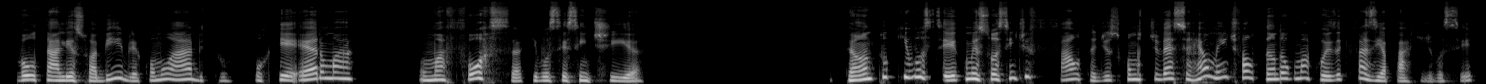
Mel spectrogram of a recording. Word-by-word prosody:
voltar 205 0 +2
ali 185 0 +4
a 180 - +2
sua 170 -2 -2
bíblia 210 - -1
como 200 +6 -2
hábito, 185 -8 -2 0.2
porque 190 +2 0
era 240 +7 +4
uma 280 -3 +2 0.7
uma 200 +2 +3
força 235 - 0
que 175 - -6
você 180 +1 -1
sentia. 165 -3 -2 2.0
Tanto 245 - +4
que 340 0 0
você 320 - +2
começou 240 +2 +3
a - - +2
sentir 290 - -2
falta 235 - -6
disso, 195 +3 -8
como 230 0 +2
se 230 - -6
tivesse 245 +1 0
realmente 320 - -1
faltando 290 -5 0
alguma 270 +1 -2
coisa 210 -1 -1
que - - -25
fazia 195 - 0
parte 155 -4 -8
de - - -15
você. 150 +6 -10
215 Hz, 140 wpm, -23 LUFS, 180-260 Hz, 2.0 s, ali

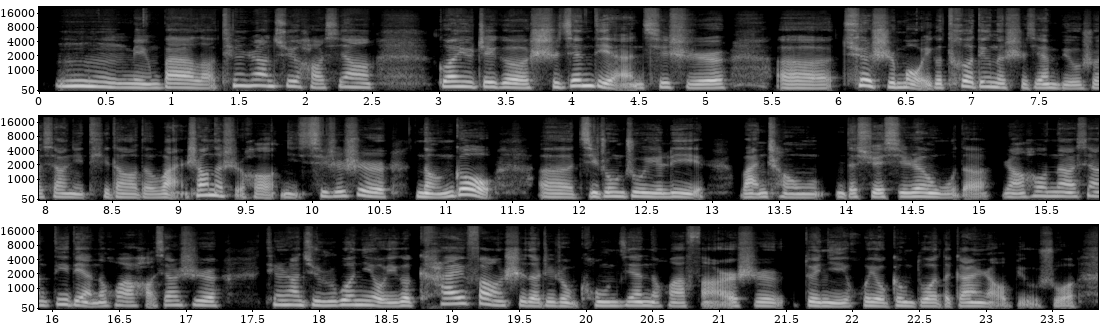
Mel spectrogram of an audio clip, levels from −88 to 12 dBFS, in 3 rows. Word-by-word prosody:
嗯， 240 -7 +4
明 175 -1 +1
白 185 -2 +3
了。 165 - -3
听 275 -1 -1
上 270 -1 +1
去 250 -1 -1
好 190 -5 -4
像 200 -1 -3 0.5
关 235 -1 +5
于 230 - +2
这 220 +1 +2
个 190 -3 +4
时 205 +3 -1
间 270 +6 +6
点， 185 -7 +1
其 205 +4 -2
实， 175 -2 +2 0.3
呃， 165 -1 0
确 280 -2 +4
实 235 -5 +2
某 195 -3 +2
一 - - -1
个 180 - +1
特 235 +6 +2
定 225 -1 0
的 190 - +2
时 175 - -5
间， 175 0 0
比 155 - -4
如 150 - -2
说 165 +2 -5
像 165 -1 -2
你 145 - -2
提 - - -9
到 160 -2 -3
的 145 -1 -4
晚 160 0 -1
上 250 +1 +3
的 225 - +3
时 - - -7
候， 145 - -4
你 155 - -4
其 200 - -4
实 200 +2 -1
是 205 -6 +1 0.2
能 175 +1 +3
够， 275 +6 +6 0.3
呃， 165 -3 -2
集 160 +7 0
中 195 0 0
注 190 -2 +3
意 175 -1 +3
力 170 -1 +1 0.3
完 165 +1 +1
成 155 -4 -3
你 170 - -3
的 165 - -2
学 170 0 0
习 180 +1 -1
任 180 -1 +4
务 155 -1 -4
的。 - - -5
然 165 0 -2
后 210 +2 -3
呢， 195 -2 +1
像 195 0 -5
地 240 +2 -3
点 195 -7 0
的 165 +2 -2
话， 185 -2 -3
好 180 - -8
像 210 0 -4
是 200 -3 -1 0.3
听 225 -3 -4
上 215 -1 0
去， 200 - -3
如 190 0 -1
果 220 +1 +1
你 215 -1 +1
有 175 -5 +1
一 160 - -1
个 185 0 +3
开 265 +9 0
放 255 -7 0
式 195 0 -2
的 170 -2 +1
这 175 0 -3
种 165 -2 -2
空 175 -1 -1
间 180 0 0
的 170 - -1
话， 160 -1 -3
反 - - -6
而 - - -1
是 170 -3 -3
对 180 -3 +2
你 155 -2 +1
会 165 +4 -4
有 165 - +3
更 175 0 -1
多 165 0 -1
的 - - -6
干 165 -1 +1
扰。 - - -5
比 - - -14
如 - - -11
说 - - -6
180 Hz, 270 characters per minute, -20 LUFS, 165-210 Hz, 0.5 s, 间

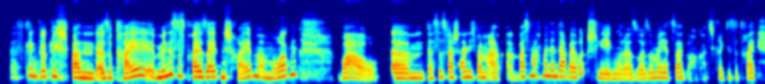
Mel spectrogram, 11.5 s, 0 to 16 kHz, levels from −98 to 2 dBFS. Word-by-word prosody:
Das 210 -1 -21
klingt 255 -4 -2
wirklich 230 0 -1
spannend. 200 -3 +4
Also 190 +1 +2
3 245 +11 +3
mindestens 250 +4 +3
3 220 -1 +5
Seiten 220 -1 +2
schreiben 235 +5 -2
am 190 - -4
Morgen. 240 +12 +1 0.6
Wow, 190 -5 0 0.2
ähm, 185 0 +2
das 180 +3 -8
ist 220 0 -7
wahrscheinlich 215 0 -1
beim 205 -2 -1
al 185 +1 -1
äh, - - -12
was 230 +5 -3
macht 265 -1 -1
man 270 -1 0
denn 245 -1 +1
da 230 -1 +3
bei 215 -2 0
Rückschlägen 170 -4 -6
oder 165 0 -6
so? 165 +1 -11
Also, 165 +3 -5
wenn 190 - -4
man 195 0 -3
jetzt 195 +1 -6
sagt: 195 -1 -3
„Oh - - -20
Gott, - - -27
ich - - -19
kriege 185 -2 -11
diese 190 -1 -17
3" 190 -1 -5
205 Hz, 210 wpm, -18 LUFS, 185-230 Hz, 0.6 s, 3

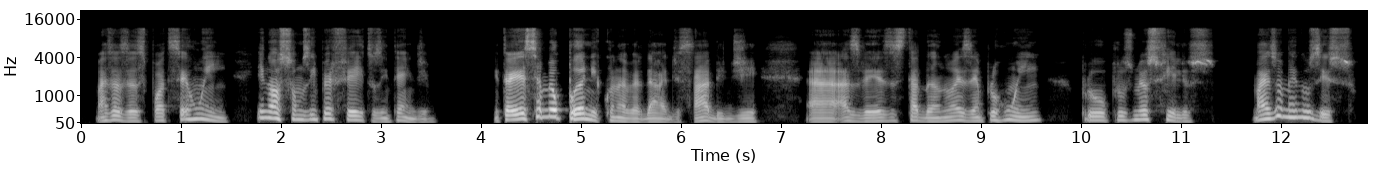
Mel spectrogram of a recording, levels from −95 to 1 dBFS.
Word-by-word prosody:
mas 120 +5 -3
às 140 -6 0
vezes 110 0 -2
pode 130 0 -4
ser - - -1
ruim 155 - -2 0.3
e 220 - +1
nós 200 -4 +5
somos 160 -2 -3
imperfeitos, 145 - -1
entende? 95 -5 -7 0.6
Então 155 - +6
esse 180 +8 +7
é - - +4
o - - -3
meu 250 -1 +9
pânico, 175 - +5
na 110 -2 -1
verdade, 90 -3 -4
sabe, 100 -2 -2
de, 95 +2 -8 0.5
hã, 100 0 +1
às 110 -2 -3
vezes, 110 +3 -2
estar 125 +3 -2
dando 110 +1 -3
um 130 - -3
exemplo 125 0 -3
ruim 135 -1 -4 0.4
para - - -5
o 130 -1 +1
para 140 - -10
os 135 0 -7
meus 155 +1 0
filhos, 105 - -5 0.3
mais 170 +4 +3
ou 285 - +1
menos 235 - 0
isso. 110 -3 -3
125 Hz, 180 wpm, -26 LUFS, 105-160 Hz, 0.6 s, meu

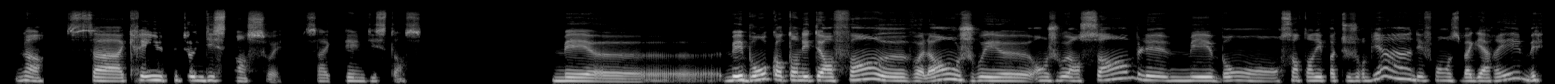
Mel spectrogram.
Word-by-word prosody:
Non, 175 -4 -2 0.2
ça 165 -3 +1
a 155 - -1
créé 195 +1 +3
plutôt 185 -1 0
une 180 - -1
distance, 170 -5 -2
oui. - - -13 0.2
Ça 150 - -8
a - - -7 0.2
créé 165 -1 -3
une 155 -1 -6
distance. 155 +2 -7 1.3
Mais, 165 -1 +3
heu, 140 - -5 0.3
mais 190 +3 +10
bon 205 +7 +5
quand 200 -4 0
on 190 -1 +3
était 185 0 +4
enfant, 210 +7 +1
heu, 175 -3 +3
voilà, 155 +5 0
on 235 -2 +2
jouait, 175 -3 +2
heu, 165 -2 0
on 175 +1 -4
jouait 180 +2 -1
ensemble, 220 - -3 0.3
mais 175 0 +3
bon 165 -3 -5
on - - -13
s'entendait 175 +1 -2
pas 170 - -4
toujours 170 -1 -7
bien, 255 - -4
hein, 260 -6 -1
des 185 -2 -2
fois 180 +1 -10
on 175 - -4
se 165 0 -8
bagarrait 170 - -2
mais, 195 0 -2
175 Hz, 165 wpm, -23 LUFS, 165-195 Hz, 1.3 s, mais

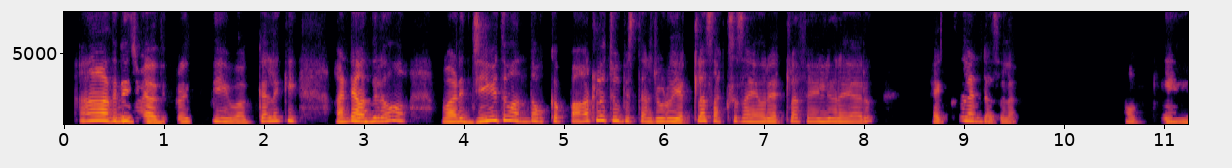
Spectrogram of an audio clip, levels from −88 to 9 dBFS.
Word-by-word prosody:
ఆ! - - -2 0.2
అది 265 -1 +4
నిజమే. 240 -4 +2
అది 195 +2 -2
ప్రతి 225 +4 -4 0.2
ఒక్కళ్ళకి 255 +8 -2 0.5
అంటే 230 +4 +3
అందులో 245 +3 +1 0.6
వాడి 230 +1 +4
జీవితం 305 +6 +4
అంతా 250 +2 -3
ఒక 255 +3 -2 0.2
పాటలో 320 +5 +2
చూపిస్తారు 255 -4 -2
చూడు. 230 0 +1
ఎట్లా 275 +7 -1
సక్సెస్ 245 +3 -5
అయ్యారు. 225 -1 0
ఎట్లా 210 - -5
ఫెయిల్యూర్ 230 -1 -1
అయ్యారు. 210 +3 -4 0.7
ఎక్సలెంట్ 260 -5 -3
అసల. 205 - -7 1.2
ఓకే. 215 +2 -7
235 Hz, 130 wpm, -23 LUFS, 220-265 Hz, 1.2 s, అది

